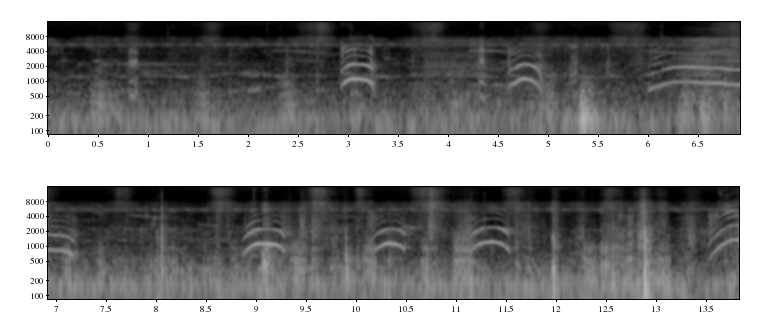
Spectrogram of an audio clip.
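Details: Newborn kittens meowing just after a mother cat gives birth for the first time: thin, high, arched mews come singly and in pairs amid rustling and background noise.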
